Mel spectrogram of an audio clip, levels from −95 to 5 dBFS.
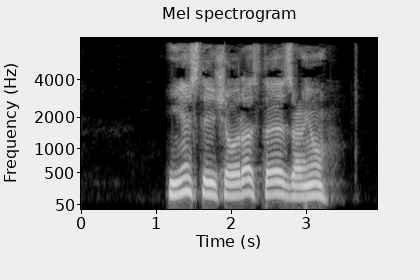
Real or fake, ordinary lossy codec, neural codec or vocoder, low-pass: real; AAC, 32 kbps; none; 7.2 kHz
